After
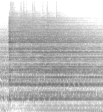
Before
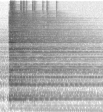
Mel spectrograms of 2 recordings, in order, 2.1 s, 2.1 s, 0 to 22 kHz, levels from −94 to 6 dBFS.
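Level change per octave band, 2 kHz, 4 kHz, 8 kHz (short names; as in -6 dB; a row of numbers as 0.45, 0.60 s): -5.5, -11.0, -17.5 dB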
